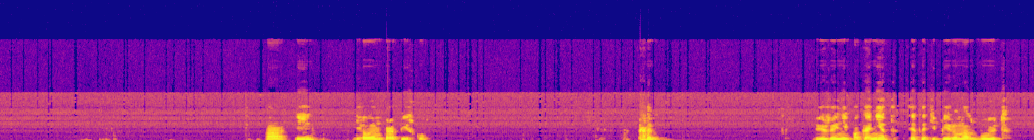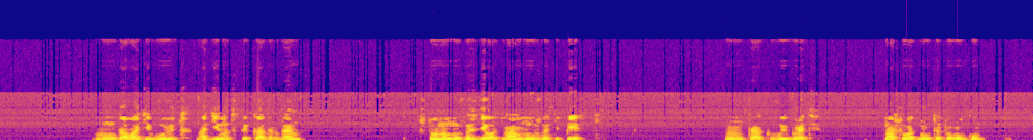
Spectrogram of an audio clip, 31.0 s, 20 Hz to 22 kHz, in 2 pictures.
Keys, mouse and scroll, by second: 1.6 ctrl+z, 3.8 a, 4.8 i, 10.4-18.8 drag, 20.3-21.6 middle drag, 23.1-23.8 middle drag, 30.0-30.6 middle drag.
